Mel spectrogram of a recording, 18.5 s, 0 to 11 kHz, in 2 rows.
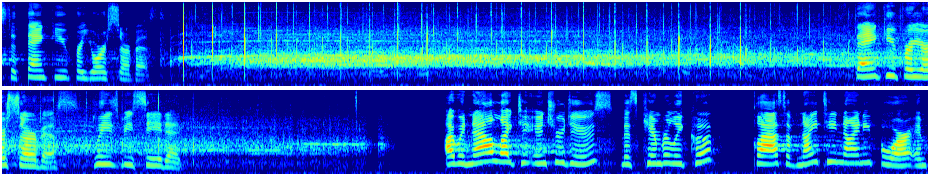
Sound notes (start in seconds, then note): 1.6 applause & Cheers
